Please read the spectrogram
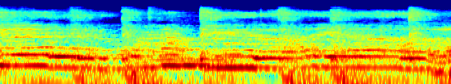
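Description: A woman singing a Somali song into a microphone over amplified backing music with a steady beat.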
